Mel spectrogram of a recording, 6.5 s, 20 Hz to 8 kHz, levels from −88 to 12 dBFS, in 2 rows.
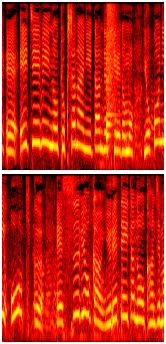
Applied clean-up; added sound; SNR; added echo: none; Snare drum; 5 dB; none.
